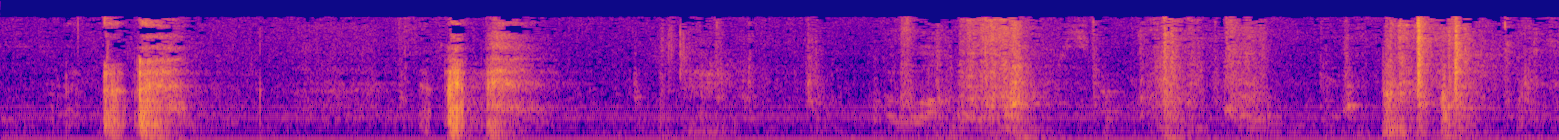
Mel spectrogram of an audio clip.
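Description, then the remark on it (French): A door being closed at the start of a French-language lesson on hadith, with several short clunks and rattles spread over a few seconds, over a quiet hum and faint murmuring in the background. “Si quelqu'un peut fermer la porte, barakallahu fikoum.”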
